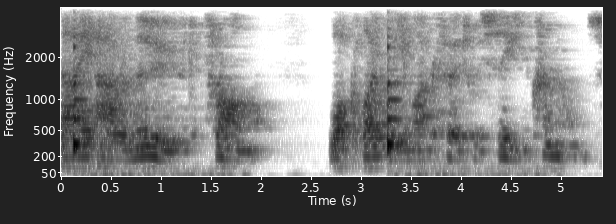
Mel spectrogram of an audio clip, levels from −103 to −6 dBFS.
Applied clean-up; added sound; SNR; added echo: classical method WPE with log-MMSE.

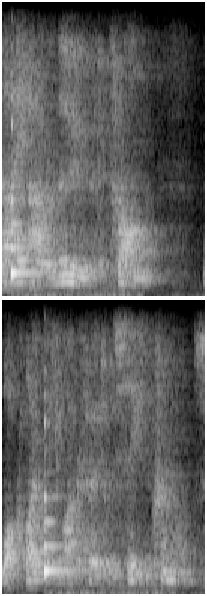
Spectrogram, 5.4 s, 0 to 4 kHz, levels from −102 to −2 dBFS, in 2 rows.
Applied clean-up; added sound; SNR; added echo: none; Bowed string instrument; -3 dB; reverberation time 2.2 s.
